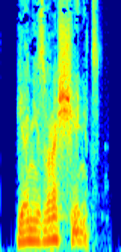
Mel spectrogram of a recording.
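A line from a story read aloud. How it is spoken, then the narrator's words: Whisper. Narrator (Russian): прошептал Валера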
